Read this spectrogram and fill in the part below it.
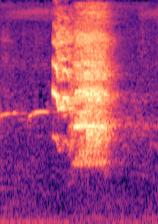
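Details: Indian ringneck parakeet giving a single loud, coarse, drawn-out squawk lasting about half a second, preceded by a faint thin whistle-like tone.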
